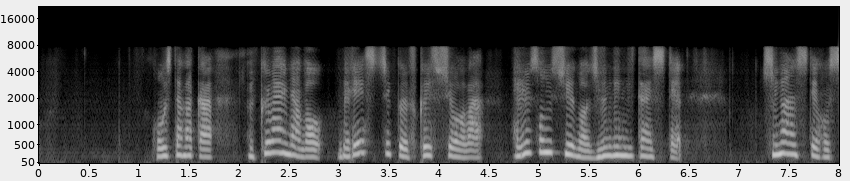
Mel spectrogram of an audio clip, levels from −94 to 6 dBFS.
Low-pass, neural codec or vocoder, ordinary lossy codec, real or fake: none; codec, 16 kHz, 1 kbps, FreqCodec, smaller model; none; fake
